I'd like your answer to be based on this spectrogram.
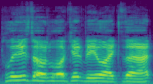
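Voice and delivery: plain reading voice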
